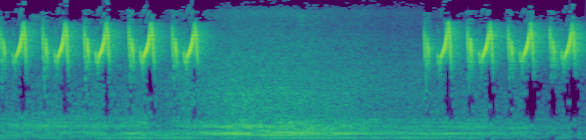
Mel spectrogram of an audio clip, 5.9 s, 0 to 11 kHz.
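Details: Bar-winged prinia of the crystal ciblek type in ngebren song: two bursts of five and six steeply rising whistled notes, evenly spaced about 2.4 per second, separated by a short pause.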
